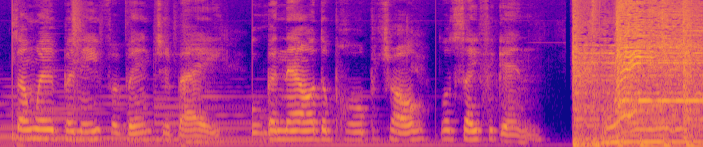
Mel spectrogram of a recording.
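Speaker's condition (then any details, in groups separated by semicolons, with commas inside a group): Cerebral palsy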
